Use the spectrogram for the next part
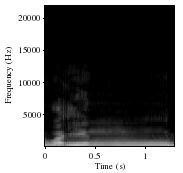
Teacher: Dengung, buka mulut, bibir renggang, gigi renggang, lidah tergantung, lidah tak boleh sentuh mana-mana bahagian dalam mulut dengung ikhfa hakiki Wa in dengung. Dengungnya keluar daripada rongga hidung kita.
